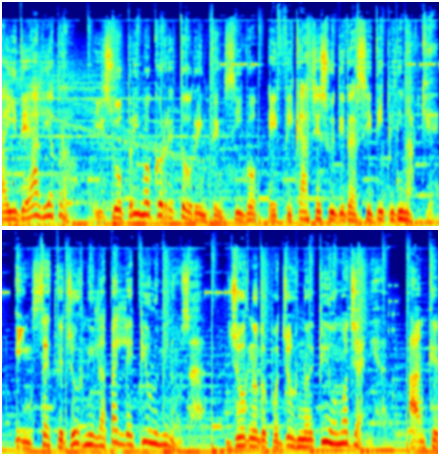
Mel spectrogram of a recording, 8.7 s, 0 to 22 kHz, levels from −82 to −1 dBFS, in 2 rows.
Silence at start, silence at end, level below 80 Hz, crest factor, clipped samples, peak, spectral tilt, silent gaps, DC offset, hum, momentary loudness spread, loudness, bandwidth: 0 s; 0 s; -22 dBFS; 14 dB; under 0.1%; 0 dBFS; -4.5 dB/octave; none; under 0.1%; none; 5 LU; -14 LUFS; over 20 kHz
